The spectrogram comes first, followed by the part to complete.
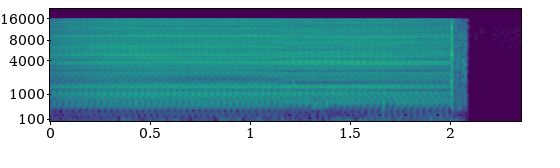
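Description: Steady electronic buzzing drone, rich in overtones and held at one pitch, played as the sound of a logo intro.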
